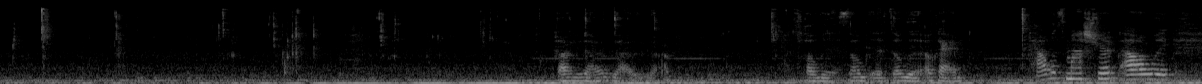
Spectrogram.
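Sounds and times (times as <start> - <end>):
wet mouth sounds: 0.0 - 5.4
person chewing seafood: 0.0 - 5.6
steady low hum: 0.0 - 12.0.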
